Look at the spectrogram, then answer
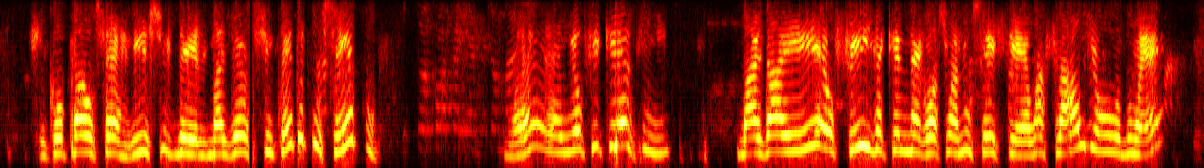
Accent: Brasília, Federal District, Brazil; Eu sou de aqui de Brasília.

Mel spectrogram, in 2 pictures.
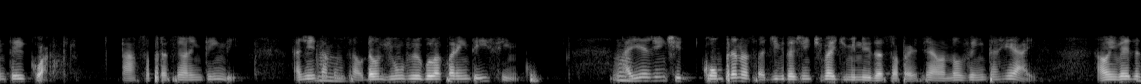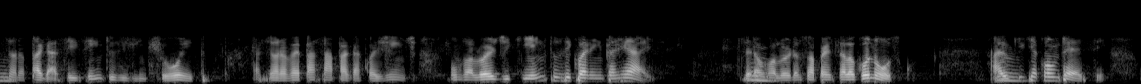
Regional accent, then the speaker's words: Piracicaba, São Paulo, Brazil; sou de Piracicaba, na verdade.

